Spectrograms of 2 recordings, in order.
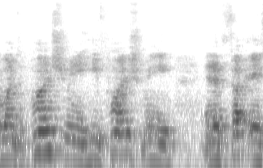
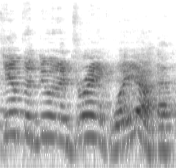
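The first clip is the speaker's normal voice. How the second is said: high, loud put-on voice of the crowd; mock crowd voice; 12 semitones higher, 6 dB louder than usual. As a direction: ham up the onlookers calling for a drink. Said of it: "They're like".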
